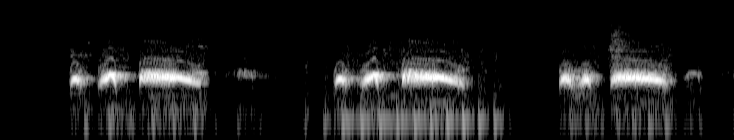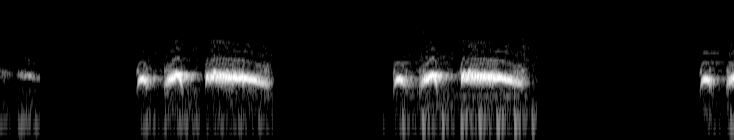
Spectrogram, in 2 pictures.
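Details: Repeated cooing song of a zebra dove, short rising notes leading into a longer falling coo, roughly every two seconds, with a faint low rumbling and small soft notes between some phrases.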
